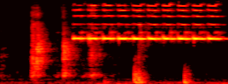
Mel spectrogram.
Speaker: so basically it's beep in and that sequence of beeps it's telling you that the brake is on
